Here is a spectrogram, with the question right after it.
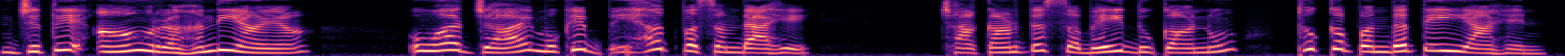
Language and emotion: Sindhi, happy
